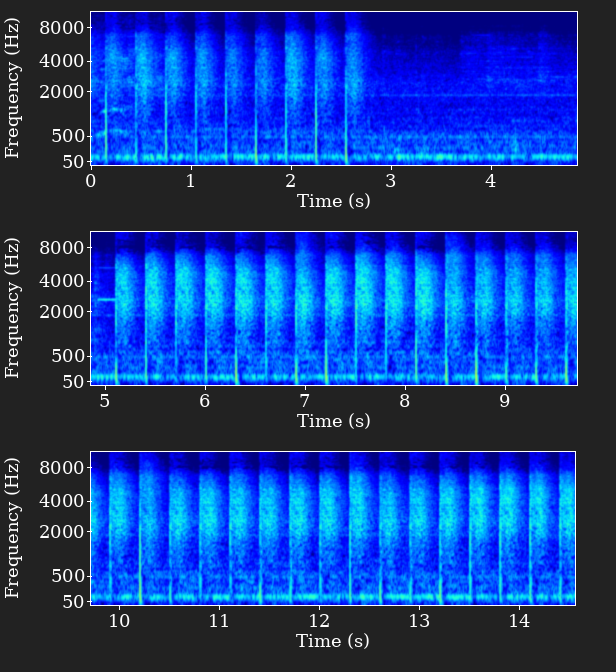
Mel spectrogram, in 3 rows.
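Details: Tattoo removal laser in use at a Vietnamese tattoo studio, December 2019: steady sharp snapping pulses, about 200 a minute, with a short pause, as the laser fires.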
